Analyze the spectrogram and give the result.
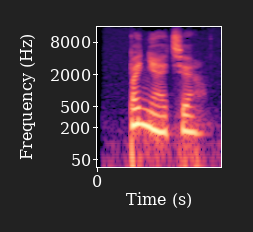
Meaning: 1. idea, concept, conception, notion 2. comprehension 3. code, informal rules of the criminal underworld
- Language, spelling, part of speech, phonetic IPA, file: Russian, понятие, noun, [pɐˈnʲætʲɪje], Ru-понятие.ogg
